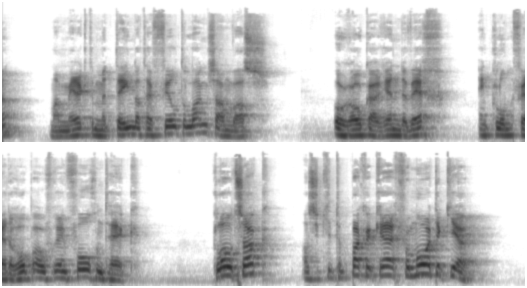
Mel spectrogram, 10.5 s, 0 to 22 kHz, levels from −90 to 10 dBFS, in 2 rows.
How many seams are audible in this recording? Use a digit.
1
